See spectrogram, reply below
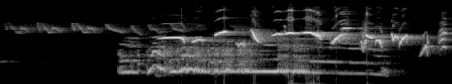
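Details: Oriental magpie-robin wild-type song, used for voice training of captive fighting birds: loud clear whistles sliding up and down, with short high chips, over a lower, drawn-out, harmonic sound.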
